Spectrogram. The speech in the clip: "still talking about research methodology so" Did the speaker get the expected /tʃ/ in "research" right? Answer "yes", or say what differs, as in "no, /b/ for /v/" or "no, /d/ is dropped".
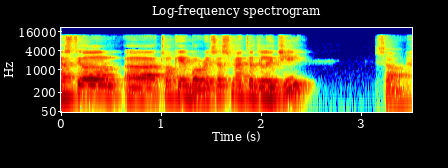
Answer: no, /s/ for /tʃ/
